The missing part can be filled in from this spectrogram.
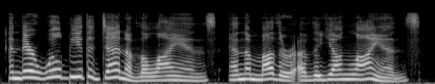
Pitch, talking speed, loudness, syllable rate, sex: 230 Hz, 220 wpm, -16 LUFS, 4.6 syllables/s, female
